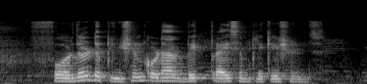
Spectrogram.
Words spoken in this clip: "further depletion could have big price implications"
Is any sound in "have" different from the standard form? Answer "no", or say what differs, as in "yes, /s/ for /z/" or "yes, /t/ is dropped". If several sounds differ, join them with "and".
no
